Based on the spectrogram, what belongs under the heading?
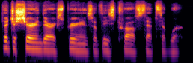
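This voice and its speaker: A man in his sixties, earnest and reflective, shares his life story as a podcast guest on a video call from home, frequently restarting his sentences. His ordinary-pitched voice moves a little fast with fairly even intonation, and the recording is dry.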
